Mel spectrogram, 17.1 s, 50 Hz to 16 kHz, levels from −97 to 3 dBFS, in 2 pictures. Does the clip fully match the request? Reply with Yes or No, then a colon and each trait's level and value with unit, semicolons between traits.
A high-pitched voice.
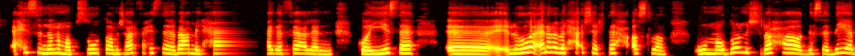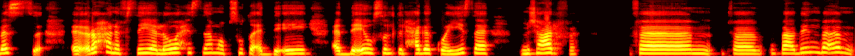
Yes: very high, 250 Hz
